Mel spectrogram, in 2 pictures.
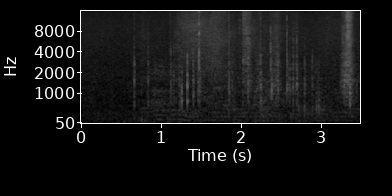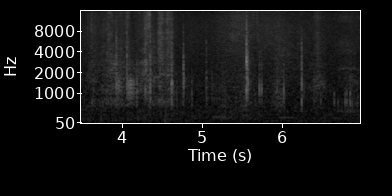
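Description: Rustling, scraping and small clicks of clothing and objects being handled, starting about a second in and thinning out near the end.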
